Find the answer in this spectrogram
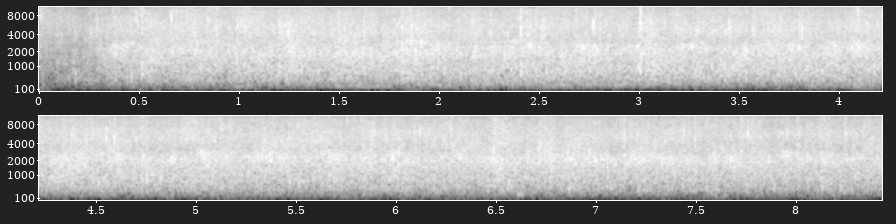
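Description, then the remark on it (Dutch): Sustained applause from an audience thanking a female speaker after her talk and the debate that followed, a dense steady wash of many hands clapping at a consistent loudness for several seconds, with no talking over it. “Dus nogmaals een hartelijk applaus voor haar.”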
